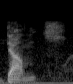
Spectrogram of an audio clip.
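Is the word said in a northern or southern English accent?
northern. It is said in a northern English accent. "we say dance"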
